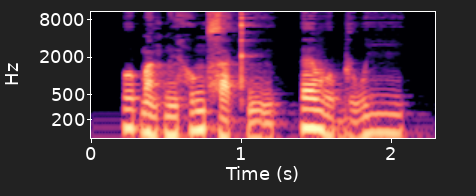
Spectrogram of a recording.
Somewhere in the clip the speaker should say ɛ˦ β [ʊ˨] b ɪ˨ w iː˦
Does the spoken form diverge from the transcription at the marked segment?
no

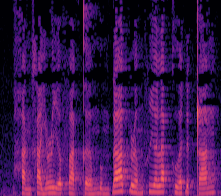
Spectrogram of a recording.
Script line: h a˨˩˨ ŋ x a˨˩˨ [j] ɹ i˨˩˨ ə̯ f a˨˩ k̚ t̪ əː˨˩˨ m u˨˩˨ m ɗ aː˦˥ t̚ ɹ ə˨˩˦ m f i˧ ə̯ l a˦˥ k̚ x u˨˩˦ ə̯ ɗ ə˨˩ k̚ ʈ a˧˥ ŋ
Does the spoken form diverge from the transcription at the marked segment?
no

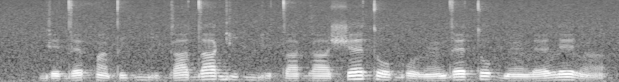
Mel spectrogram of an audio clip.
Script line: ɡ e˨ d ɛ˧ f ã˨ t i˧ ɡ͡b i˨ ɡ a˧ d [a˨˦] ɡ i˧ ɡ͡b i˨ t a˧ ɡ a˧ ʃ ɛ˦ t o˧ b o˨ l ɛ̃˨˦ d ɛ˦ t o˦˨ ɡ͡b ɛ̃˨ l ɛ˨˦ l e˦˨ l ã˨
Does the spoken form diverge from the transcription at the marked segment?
yes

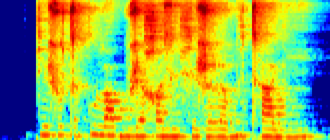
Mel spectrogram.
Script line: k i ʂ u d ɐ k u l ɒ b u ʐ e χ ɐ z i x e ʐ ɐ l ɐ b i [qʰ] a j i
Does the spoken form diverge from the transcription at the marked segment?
yes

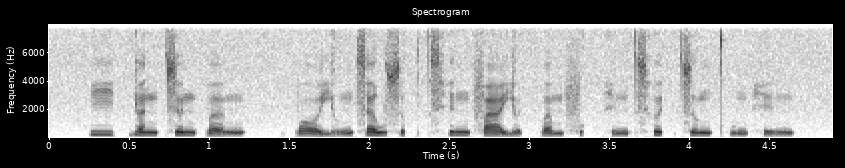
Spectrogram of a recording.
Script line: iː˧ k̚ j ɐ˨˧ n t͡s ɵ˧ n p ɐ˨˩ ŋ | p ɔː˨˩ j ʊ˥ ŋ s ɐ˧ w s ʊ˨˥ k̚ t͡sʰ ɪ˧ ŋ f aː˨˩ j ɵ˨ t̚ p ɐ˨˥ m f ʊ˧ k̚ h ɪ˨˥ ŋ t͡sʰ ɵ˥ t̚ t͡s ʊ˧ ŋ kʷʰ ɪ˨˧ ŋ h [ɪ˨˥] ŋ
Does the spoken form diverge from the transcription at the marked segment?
yes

